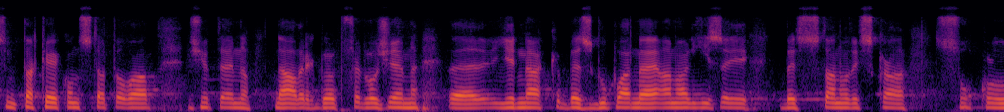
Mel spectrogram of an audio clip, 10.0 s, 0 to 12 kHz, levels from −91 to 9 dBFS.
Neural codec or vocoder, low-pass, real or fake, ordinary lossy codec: codec, 16 kHz, 1 kbps, X-Codec, HuBERT features, trained on balanced general audio; 7.2 kHz; fake; Opus, 24 kbps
